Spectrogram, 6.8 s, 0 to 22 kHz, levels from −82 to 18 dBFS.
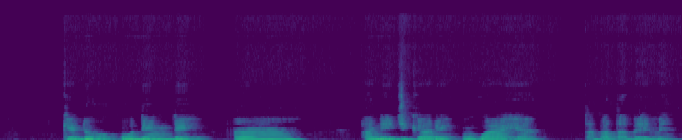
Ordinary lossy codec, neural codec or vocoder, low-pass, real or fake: none; none; 19.8 kHz; real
